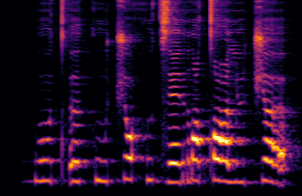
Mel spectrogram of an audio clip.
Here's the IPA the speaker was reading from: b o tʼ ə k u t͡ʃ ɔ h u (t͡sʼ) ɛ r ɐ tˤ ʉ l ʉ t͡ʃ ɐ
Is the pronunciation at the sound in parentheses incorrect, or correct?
incorrect: d͡z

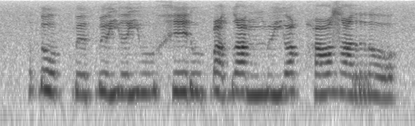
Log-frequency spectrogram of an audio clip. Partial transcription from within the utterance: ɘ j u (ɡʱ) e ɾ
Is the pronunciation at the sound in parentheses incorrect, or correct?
incorrect: x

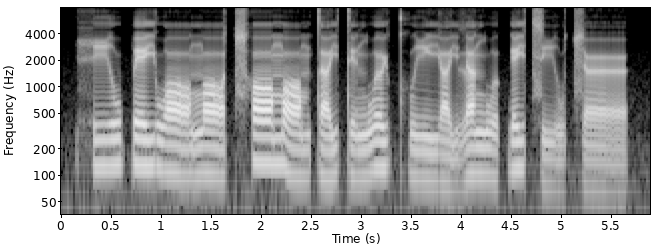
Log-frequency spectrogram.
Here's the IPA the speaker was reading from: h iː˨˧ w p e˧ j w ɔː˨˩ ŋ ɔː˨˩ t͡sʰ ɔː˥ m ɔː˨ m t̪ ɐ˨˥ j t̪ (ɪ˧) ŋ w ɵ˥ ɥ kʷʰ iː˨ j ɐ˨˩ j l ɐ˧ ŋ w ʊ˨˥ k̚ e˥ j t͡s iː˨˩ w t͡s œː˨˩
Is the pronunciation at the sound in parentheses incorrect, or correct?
incorrect: ɪ˨˧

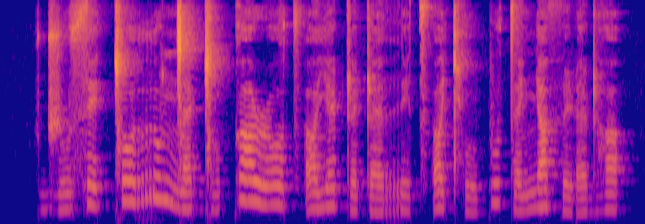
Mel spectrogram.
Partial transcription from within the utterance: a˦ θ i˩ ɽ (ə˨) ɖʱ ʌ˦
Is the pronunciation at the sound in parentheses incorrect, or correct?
incorrect: ɛ˨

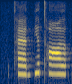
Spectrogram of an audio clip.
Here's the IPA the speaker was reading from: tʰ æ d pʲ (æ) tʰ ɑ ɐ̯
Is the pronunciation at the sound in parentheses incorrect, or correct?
incorrect: ə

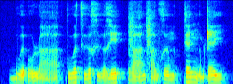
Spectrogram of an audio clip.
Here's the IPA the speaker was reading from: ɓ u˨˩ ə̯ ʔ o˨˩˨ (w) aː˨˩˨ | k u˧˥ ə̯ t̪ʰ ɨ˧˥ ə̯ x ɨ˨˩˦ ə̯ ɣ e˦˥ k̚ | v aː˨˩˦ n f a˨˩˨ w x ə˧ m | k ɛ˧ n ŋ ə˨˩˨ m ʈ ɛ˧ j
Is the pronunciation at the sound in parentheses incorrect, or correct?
incorrect: ɹ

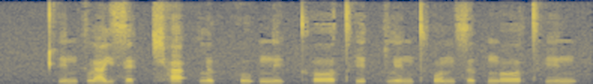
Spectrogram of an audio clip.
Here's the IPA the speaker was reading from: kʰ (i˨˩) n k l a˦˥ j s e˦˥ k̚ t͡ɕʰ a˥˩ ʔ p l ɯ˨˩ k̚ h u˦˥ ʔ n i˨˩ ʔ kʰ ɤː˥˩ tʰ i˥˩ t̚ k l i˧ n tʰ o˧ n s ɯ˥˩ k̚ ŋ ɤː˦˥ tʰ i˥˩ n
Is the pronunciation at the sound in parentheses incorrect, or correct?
correct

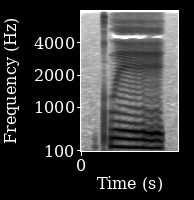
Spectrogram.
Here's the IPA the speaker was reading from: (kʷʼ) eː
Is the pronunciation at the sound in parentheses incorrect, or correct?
correct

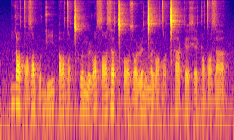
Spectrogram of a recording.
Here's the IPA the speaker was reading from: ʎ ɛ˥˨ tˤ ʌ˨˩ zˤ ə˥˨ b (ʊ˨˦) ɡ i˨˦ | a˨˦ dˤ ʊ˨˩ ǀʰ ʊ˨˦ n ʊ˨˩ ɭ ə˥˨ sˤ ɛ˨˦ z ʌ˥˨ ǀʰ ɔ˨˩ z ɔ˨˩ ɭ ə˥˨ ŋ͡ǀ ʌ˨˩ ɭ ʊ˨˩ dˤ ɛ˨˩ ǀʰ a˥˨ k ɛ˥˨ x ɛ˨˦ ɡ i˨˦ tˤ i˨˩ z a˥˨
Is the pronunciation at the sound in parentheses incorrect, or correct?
correct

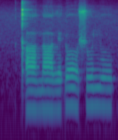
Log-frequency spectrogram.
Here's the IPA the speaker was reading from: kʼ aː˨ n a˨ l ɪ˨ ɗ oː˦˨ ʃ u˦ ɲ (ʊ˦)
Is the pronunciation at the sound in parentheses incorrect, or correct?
incorrect: u˦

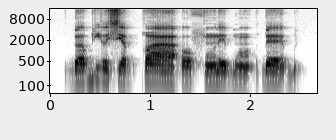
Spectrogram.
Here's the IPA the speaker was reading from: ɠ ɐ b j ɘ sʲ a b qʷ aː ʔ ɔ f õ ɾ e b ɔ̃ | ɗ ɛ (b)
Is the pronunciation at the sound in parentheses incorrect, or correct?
correct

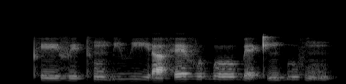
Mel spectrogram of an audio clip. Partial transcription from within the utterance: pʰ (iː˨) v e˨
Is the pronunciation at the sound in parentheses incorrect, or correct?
incorrect: eː˨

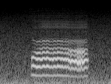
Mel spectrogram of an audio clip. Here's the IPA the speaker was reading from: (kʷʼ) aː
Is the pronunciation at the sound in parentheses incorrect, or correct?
incorrect: qʷ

